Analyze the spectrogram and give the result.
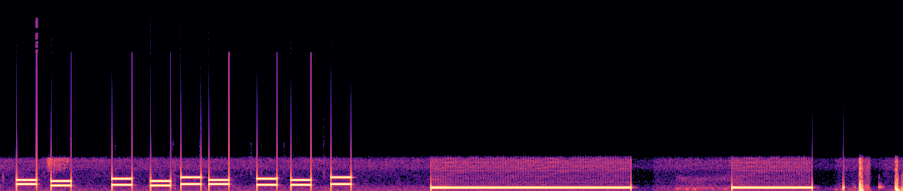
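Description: telephone number being dialed

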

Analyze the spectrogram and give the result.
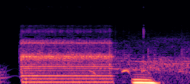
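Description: game show wrong-answer buzzer

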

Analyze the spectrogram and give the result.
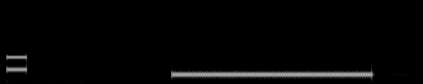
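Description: telephone dial tone

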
